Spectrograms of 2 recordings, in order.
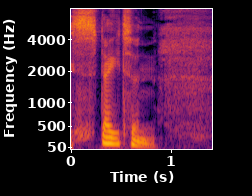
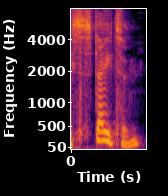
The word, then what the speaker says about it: Staton: Today's song, Young Hearts Run Free, CANDI, STATON.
